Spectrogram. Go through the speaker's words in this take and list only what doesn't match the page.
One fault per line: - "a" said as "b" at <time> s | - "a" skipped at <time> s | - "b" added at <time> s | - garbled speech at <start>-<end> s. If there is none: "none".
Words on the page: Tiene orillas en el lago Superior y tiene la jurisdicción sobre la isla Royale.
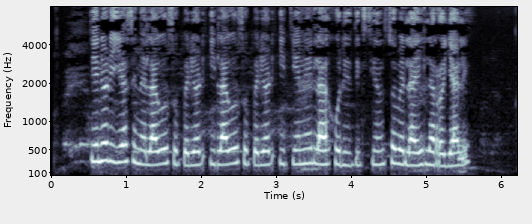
- "lago Superior y" added at 2.2 s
